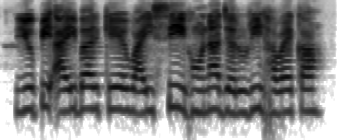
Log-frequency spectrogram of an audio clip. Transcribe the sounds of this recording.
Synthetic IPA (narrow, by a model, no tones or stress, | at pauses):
juːpiʔaːibəɾkeʋaːisiɦoːnad͡ʒɐɾuːɾiɦɐʋɛkaː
